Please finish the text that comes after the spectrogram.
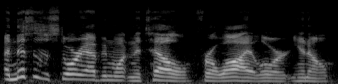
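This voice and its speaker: A man's voice: sits high, animated, fast talker, sharp tone, no room sound. A man in his twenties telling a story on a podcast in a rambling, casual way, swearing often. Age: 20s. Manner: profane and rambling. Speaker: podcast co-host. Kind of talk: casual chat.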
